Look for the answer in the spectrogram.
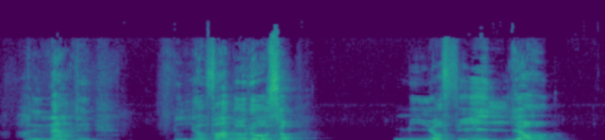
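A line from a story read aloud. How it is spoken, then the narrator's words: Terrified, desperate sobbing call. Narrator (Italian): Il Rajah, atterrito, angosciato, singhiozzando disperatamente e chiamandolo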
